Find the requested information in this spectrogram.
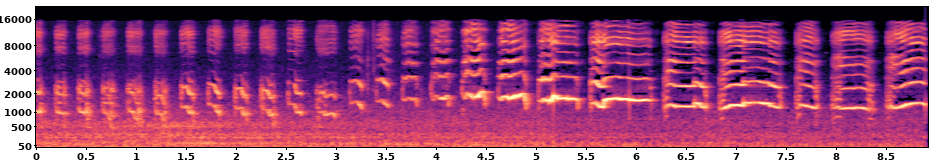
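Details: Pomeranian-Chihuahua mix dog whining in rapid, squeaky notes that grow longer and louder, becoming strained, wavering high cries repeated roughly twice a second in a quiet room.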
